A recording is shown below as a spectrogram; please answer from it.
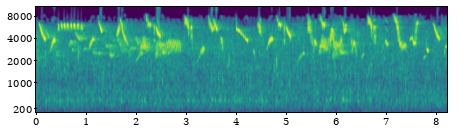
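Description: A Black-throated Canary sings a fast, unbroken stream of high, sweet twitters and trills, with a soft trickle of water underneath.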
